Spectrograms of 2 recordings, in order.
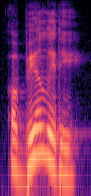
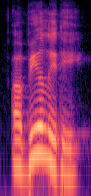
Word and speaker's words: ability: 표현이 되겠습니다 2번 표현은 ability ability ability라고 발음하시면 되겠고요 이때 알파벳는 부드럽게 트가 아니라 드 발음에 가깝습니다 그래서 ability 보다는 ability라고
